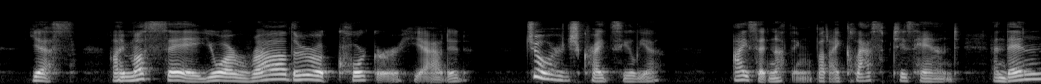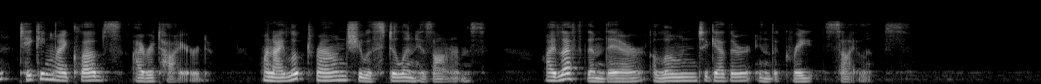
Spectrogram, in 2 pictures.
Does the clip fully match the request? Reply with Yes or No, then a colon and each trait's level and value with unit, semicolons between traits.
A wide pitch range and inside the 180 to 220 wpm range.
No: wide, 5.8 semitones; average, 140 wpm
